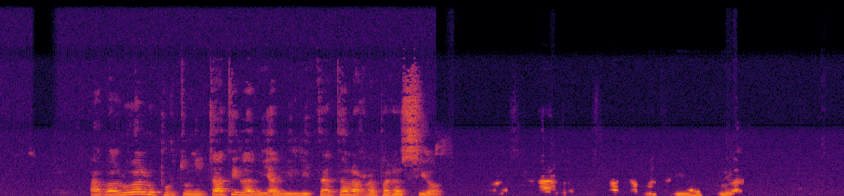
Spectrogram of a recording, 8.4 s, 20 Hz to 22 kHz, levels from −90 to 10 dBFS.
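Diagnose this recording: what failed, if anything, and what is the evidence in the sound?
Other side's voice leaking through, a call-processing fault: faint scraps of a second voice appear at 4.36 to 4.49 s and 7.26 to 7.3 s, roughly 30 dB below the talker. The likely cause is that the echo canceller left residual loudspeaker pickup in the microphone path.

Speech suppressed in double talk, also in call processing: from 4.82 to 7.62 s the talker's level drops while the far end is active, at worst by around 35 dB. The echo canceller likely could not separate near speech from echo and attenuated both.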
